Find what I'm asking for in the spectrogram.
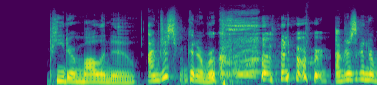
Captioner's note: laughing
